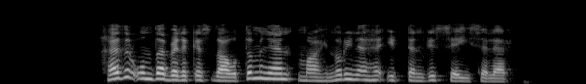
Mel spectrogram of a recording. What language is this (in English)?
Bashkir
